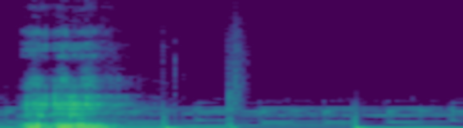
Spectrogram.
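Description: A man clears his throat once, briefly, near the start, over quiet background music.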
